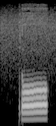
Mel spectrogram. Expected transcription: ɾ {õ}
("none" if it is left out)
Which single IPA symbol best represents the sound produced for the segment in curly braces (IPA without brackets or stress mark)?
o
